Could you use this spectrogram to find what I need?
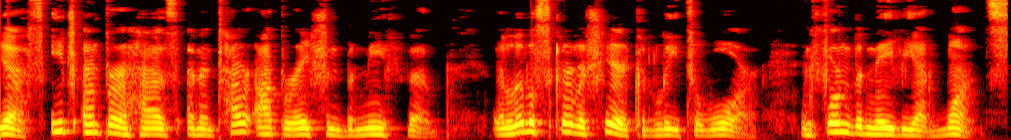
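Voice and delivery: ordinary talk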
